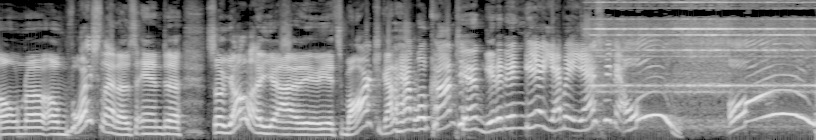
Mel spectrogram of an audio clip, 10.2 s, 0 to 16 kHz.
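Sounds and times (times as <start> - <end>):
speech: 0.0 - 10.2
telephone ringing as a warbling electronic tone: 7.4 - 10.2.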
